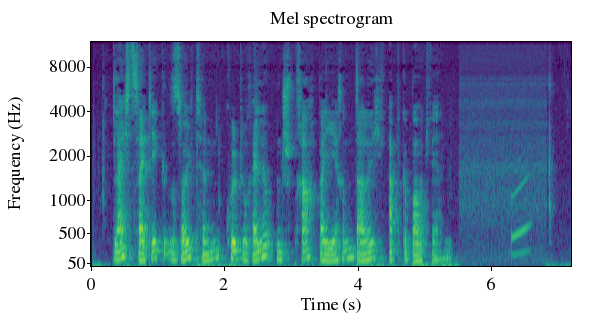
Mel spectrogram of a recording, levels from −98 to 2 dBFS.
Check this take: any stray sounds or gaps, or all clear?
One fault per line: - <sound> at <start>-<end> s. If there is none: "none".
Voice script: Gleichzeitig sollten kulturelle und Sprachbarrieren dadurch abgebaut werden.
- chirp at 6.3-6.6 s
